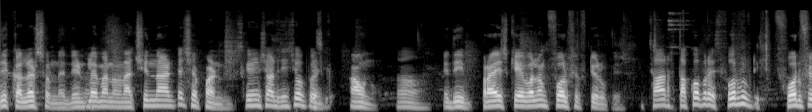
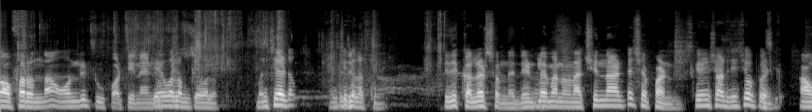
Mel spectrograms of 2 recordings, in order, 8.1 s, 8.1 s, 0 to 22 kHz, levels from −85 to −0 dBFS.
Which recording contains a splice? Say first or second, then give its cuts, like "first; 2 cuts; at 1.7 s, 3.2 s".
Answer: second; 1 cut; at 2.9 s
